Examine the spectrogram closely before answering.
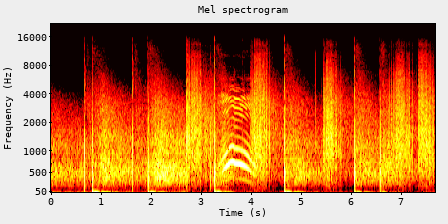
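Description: Fireworks bang sharply outdoors, one after another.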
